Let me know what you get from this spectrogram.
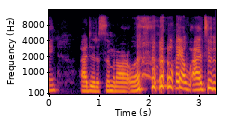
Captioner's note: laughs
